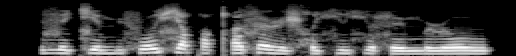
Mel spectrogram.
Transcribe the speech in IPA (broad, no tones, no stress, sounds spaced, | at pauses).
z e t͡ɕ e m y f o ɕ i u̯ q ɑ qʰ ɯ s æ ɭ i ʃ χ ø ç ɯ ç o ɬ ø m o ɭ o u̯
